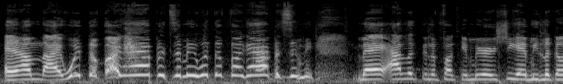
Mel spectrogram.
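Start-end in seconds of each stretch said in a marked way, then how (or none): 0.6-3.1 very high, wailing despair; distraught wail. Retold or imitated. Crying at her bruised face in the mirror, high wail. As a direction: cry it out at the mirror.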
